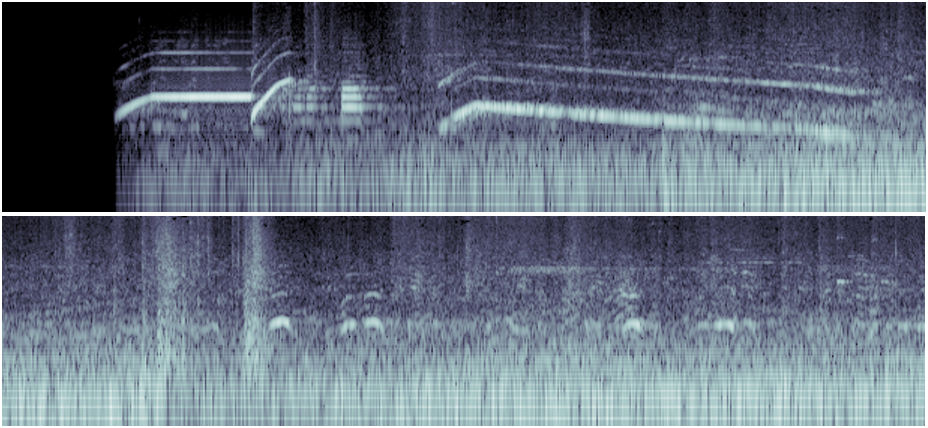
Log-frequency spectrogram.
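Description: Ambulance siren over street noise and crowd voices. It rises and holds a tone, sweeps up and down quickly a few times, then falls in one long wail over about four seconds. Short repeated siren chirps sound later.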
